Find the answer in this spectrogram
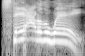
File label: stay out, english male; XBOX; civ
